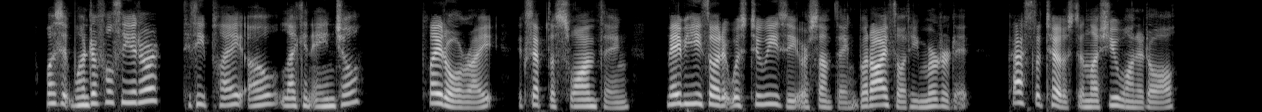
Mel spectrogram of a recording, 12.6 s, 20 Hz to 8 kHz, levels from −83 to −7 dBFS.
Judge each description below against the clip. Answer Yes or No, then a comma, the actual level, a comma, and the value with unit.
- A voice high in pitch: Yes, high, 205 Hz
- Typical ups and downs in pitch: No, wide, 6.4 semitones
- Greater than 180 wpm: Yes, average, 195 wpm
